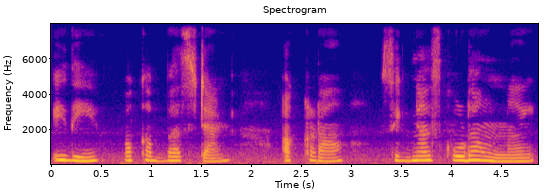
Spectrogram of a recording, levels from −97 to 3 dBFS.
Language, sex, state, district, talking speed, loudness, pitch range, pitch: Telugu, female, Telangana, Hyderabad, 85 wpm, -17 LUFS, 205-240 Hz, 230 Hz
